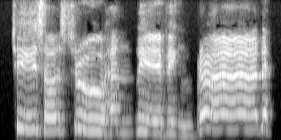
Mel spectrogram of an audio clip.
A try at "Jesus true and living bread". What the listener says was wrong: Livingnya ada sedikit melambat.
